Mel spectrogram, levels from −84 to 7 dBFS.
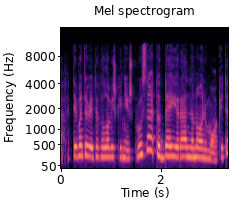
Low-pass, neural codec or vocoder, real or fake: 10.8 kHz; codec, 24 kHz, 0.9 kbps, WavTokenizer, medium speech release version 2; fake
